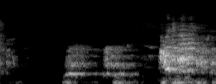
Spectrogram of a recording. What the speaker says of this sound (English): There's turkey. Being a turkey.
